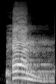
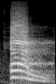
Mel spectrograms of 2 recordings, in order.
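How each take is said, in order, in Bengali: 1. F উচ্চারণ হয় দুই ঠোঁট দিয়ে। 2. F উচ্চারণ হয় ঠোঁটের উপর দাঁত রেখে। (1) "কিন্তু আমরা বলছি ... দুই ঠোঁট এক জায়গায় লাগান যাবে না" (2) "কিন্তু এটা সঠিক উচ্চারণ কি হবে"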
